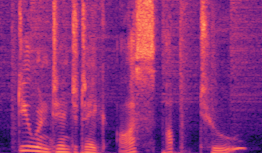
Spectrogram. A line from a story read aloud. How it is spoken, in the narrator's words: exclaimed Trot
